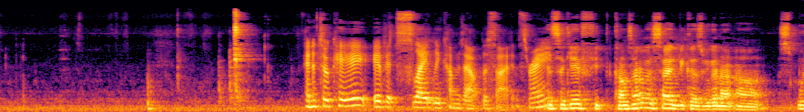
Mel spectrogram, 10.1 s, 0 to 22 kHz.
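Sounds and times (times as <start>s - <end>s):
metal spatula clinking on counter: 2.8s - 3.3s.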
